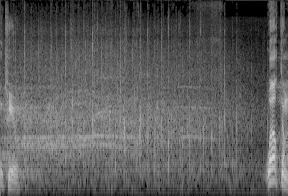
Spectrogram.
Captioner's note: applause and Cheering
